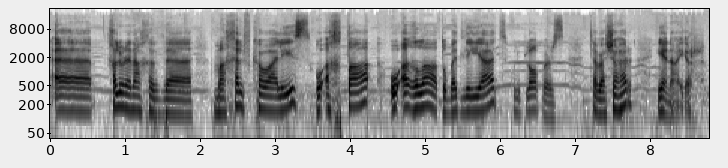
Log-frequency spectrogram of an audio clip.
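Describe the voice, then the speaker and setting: A man's voice: a little high, normal speed. Playful Gulf-male host. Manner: playful, teasing. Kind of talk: casual chat.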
